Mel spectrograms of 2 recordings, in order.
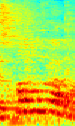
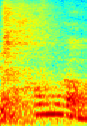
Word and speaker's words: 선우: 뭐 이렇게 퓨마에서는 뭐냐면 이걸 선호라고 하잖아요 이렇게 선우라고 합니다 선 선우라고 이렇게 있는데요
